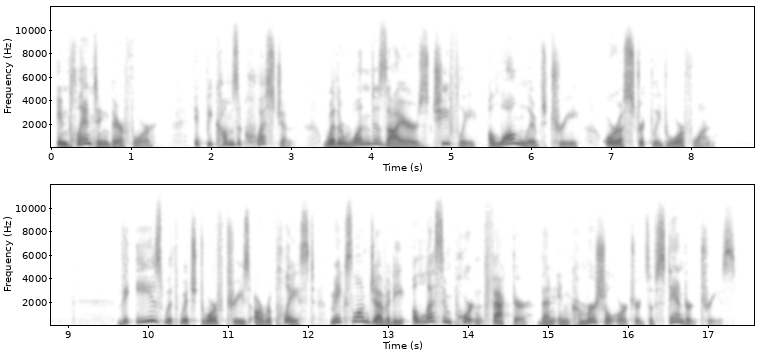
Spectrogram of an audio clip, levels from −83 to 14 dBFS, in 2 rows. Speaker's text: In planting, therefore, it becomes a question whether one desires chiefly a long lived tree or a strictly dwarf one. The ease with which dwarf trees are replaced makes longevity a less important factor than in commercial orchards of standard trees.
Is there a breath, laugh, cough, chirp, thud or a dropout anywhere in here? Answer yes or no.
no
